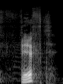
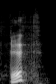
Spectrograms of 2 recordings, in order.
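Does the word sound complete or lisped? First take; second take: complete; lisped. First: The word is said with all its sounds. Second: The word is said missing a sound, like a lisp. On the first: "I feel like it should be fifth" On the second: "but it's just fifth. And so I feel like I'm speaking with a lisp"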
